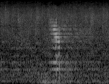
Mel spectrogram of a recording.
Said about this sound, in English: I turned on my shower in the morning and I stuck my arm under the water.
